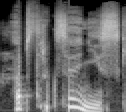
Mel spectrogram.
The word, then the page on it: abstrait: France; [ap.stʁɛ]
